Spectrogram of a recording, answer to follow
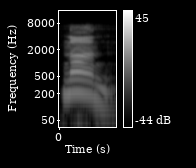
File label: "nan4", taiwanese syllables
